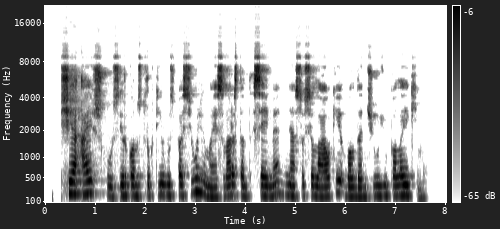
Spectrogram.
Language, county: Lithuanian, Marijampolė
